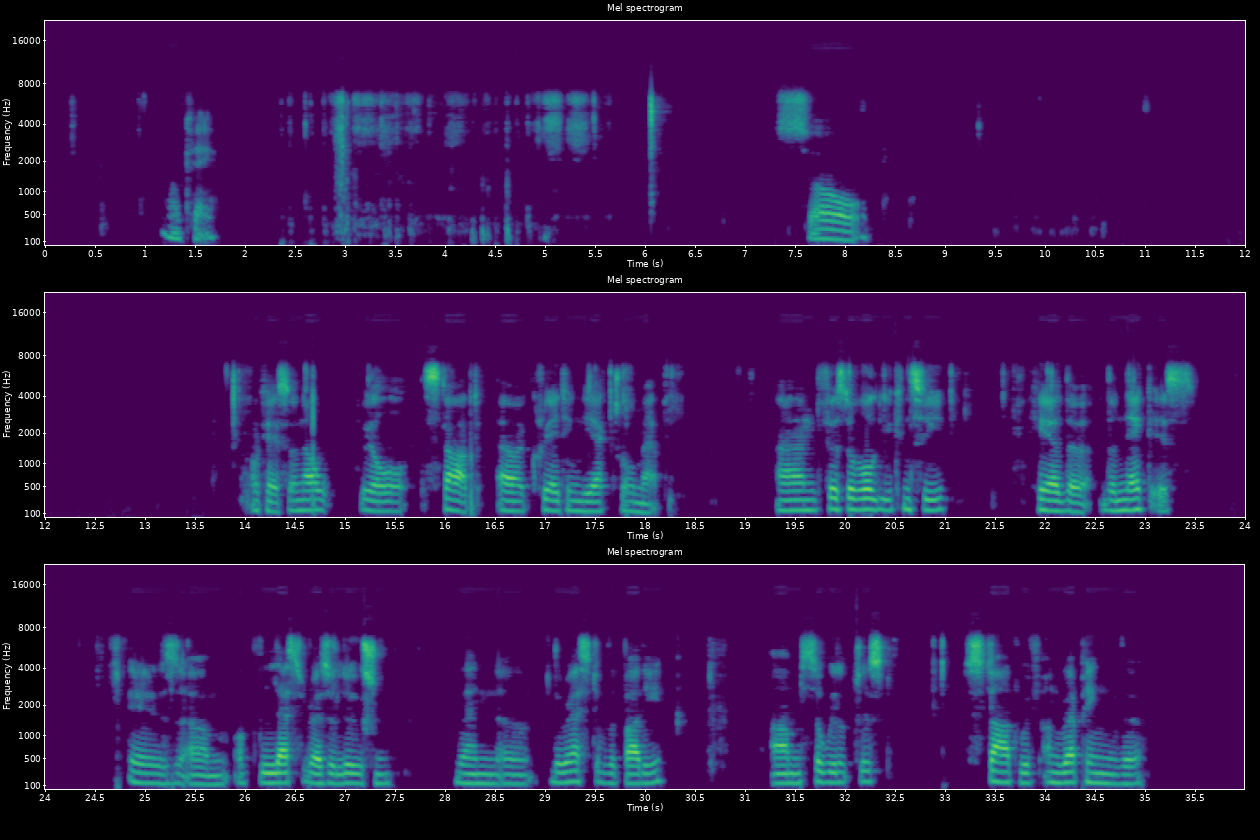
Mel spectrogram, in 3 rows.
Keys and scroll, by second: 2.2-3.2 typing, 4.4 typing, 20.0 typing.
